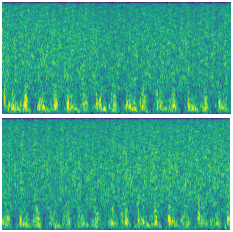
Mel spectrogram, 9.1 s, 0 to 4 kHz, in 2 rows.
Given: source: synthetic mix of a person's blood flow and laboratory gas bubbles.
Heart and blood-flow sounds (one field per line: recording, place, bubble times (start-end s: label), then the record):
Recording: Doppler ultrasound of blood flow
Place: precordium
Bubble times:
0.00-0.14 s: bubbles
From the record:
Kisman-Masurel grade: 212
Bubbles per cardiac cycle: several, 3 to 8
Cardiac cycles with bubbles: 1 to 10%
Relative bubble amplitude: moderate (0.250 to 0.450)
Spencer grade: 1 (occasional bubble signal discernible with the cardiac motion signal, with majority of cardiac periods free of bubbles)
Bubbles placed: only in the low amplitude regions of the cardiac cycle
